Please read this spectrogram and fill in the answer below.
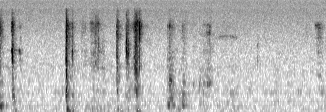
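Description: Faint computer keyboard typing: a handful of separate keystrokes over the first two and a half seconds or so, then it stops.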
